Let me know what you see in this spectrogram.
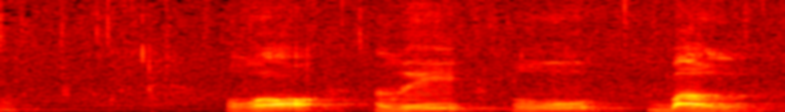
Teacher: pangkal lidah ini sifatnya sama-sama di dinaikkan dan dinaikkannya hampir bertemu tidak sampai bertemu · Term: istila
